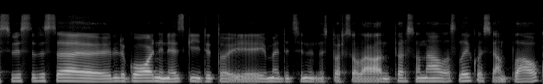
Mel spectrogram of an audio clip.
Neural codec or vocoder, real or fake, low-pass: codec, 24 kHz, 1.2 kbps, DualCodec; fake; 10.8 kHz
